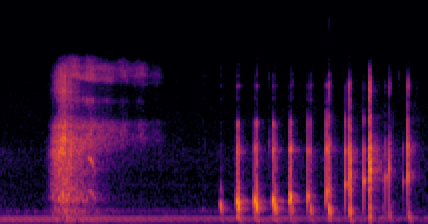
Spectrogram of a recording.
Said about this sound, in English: I was coughing, so I couldn't laugh immediately.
